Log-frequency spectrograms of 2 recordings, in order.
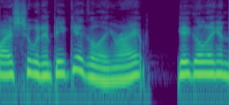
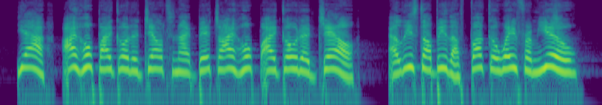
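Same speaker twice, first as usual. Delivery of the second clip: mock furious yell, higher and louder; 7 semitones higher, 7 dB louder than usual. Acting out an imagined account of him yelling at her: imitating a husband yelling. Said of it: "And he was yelling at me".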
